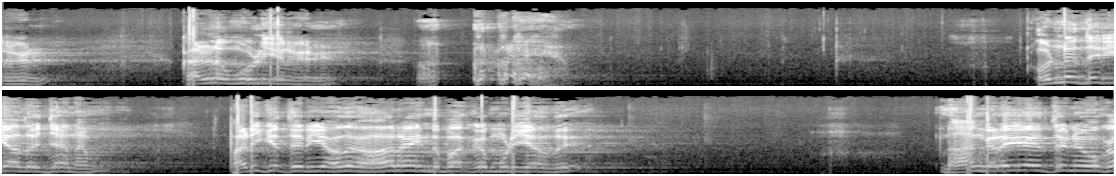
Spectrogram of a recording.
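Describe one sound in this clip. An elderly man speaks forcefully into a close microphone, in bursts with pauses.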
